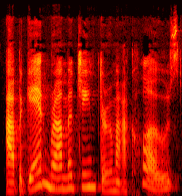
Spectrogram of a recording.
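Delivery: usual speaking voice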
